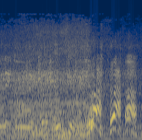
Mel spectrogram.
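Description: Street traffic: a motor vehicle passing close by, its noise swelling and fading over about a second, with people's voices over it near the end.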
